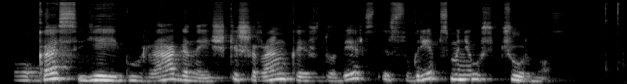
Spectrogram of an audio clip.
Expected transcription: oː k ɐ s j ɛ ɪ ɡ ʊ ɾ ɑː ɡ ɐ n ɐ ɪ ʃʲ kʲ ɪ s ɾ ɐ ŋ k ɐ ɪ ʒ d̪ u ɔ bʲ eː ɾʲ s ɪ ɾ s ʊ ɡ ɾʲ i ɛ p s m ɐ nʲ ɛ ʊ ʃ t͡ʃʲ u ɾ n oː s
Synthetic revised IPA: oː k ɐ s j ɛ ɪ ɡ ʊ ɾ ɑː ɡ ɐ n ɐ ɪ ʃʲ kʲ ɪ ʃ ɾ ɐ ŋ k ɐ ɪ ʒ d̪ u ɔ bʲ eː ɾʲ s ɪ ɾ s ʊ ɡ ɾʲ i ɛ p s m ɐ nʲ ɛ ʊ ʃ t͡ʃʲ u ɾ n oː s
